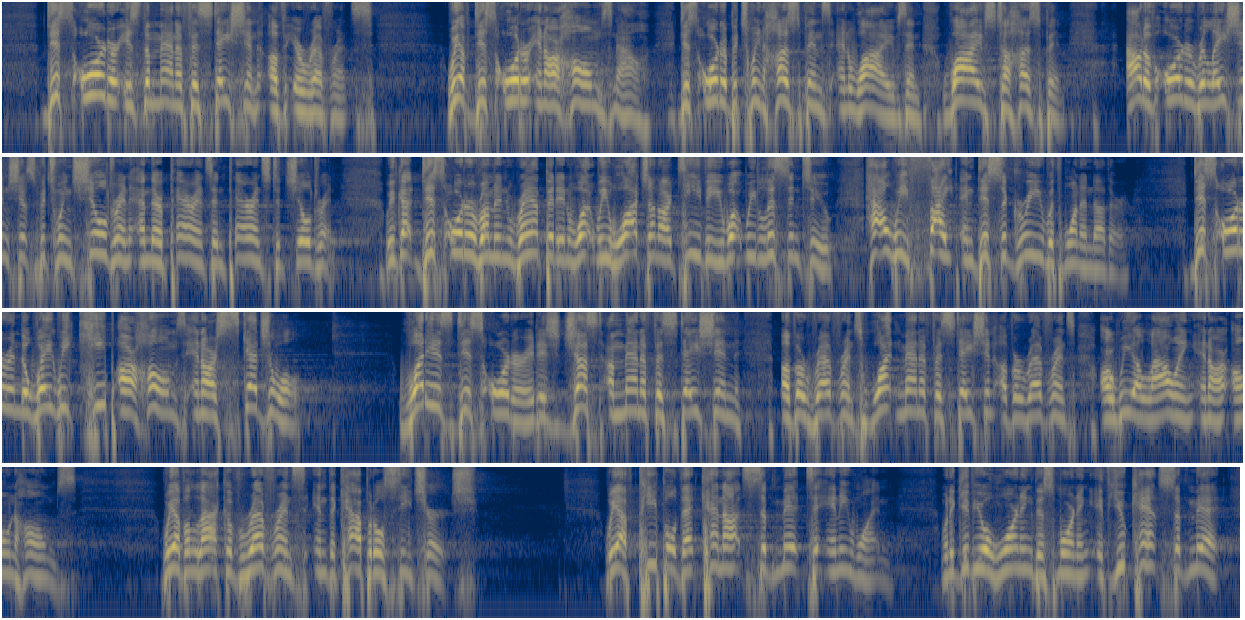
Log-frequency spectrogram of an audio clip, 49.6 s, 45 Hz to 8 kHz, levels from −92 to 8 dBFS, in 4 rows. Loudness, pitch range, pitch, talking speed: -25 LUFS, 205-260 Hz, 235 Hz, 150 wpm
